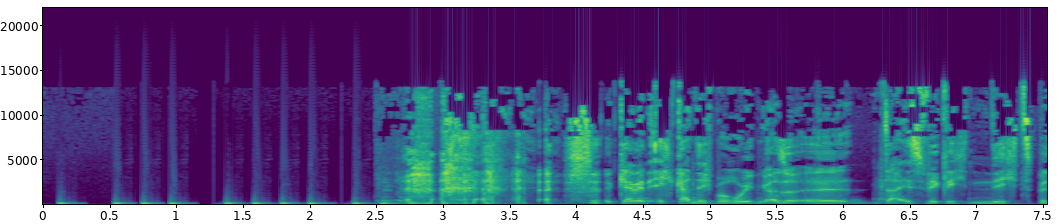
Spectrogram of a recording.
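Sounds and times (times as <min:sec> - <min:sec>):
heartbeat picked up at the neck: 0:00.0 - 0:03.2
laughter: 0:02.5 - 0:04.2
speech: 0:02.7 - 0:03.1, 0:04.1 - 0:07.5.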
